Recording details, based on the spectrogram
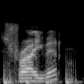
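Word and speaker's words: Shriberg: Shriver, que es otro, el que acuñó prácticamente el nombre, se escribe S-H-R-I-B-E-N-G, Shriver.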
